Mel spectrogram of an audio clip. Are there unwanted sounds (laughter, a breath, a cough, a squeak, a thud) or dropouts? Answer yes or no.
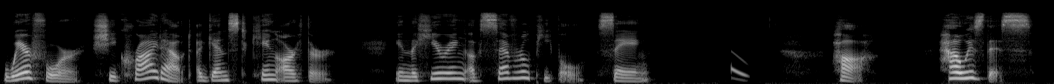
yes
